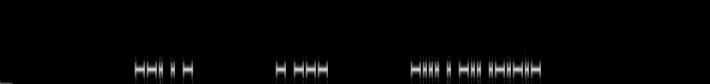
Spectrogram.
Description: Morse code, heard as a keyed tone, about 40 wpm, 700 Hz. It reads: GET TO BED.
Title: 4x Word-Spacing - Sentences from Top 500 Words - 40wpm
